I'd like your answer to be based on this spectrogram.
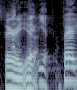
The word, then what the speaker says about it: Ferrie: Farrell? – It's Ferry, Ferry. How you say it? – F-E-R-R-I-E, is that right?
